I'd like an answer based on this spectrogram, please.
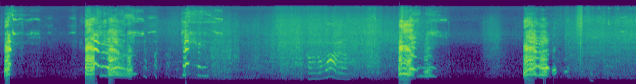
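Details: A male Basset Hound, worried during his first car wash, 'talks' in moans, whines and short bark-like yowls as soap is applied and a person speaks.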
